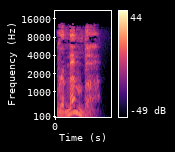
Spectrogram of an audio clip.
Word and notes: remember: British English

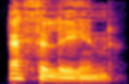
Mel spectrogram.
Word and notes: ethylene: British English

